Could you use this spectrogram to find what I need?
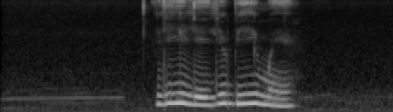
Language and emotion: Russian, positive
